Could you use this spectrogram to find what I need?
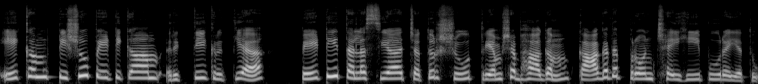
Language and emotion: Sanskrit, neutral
